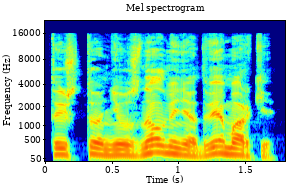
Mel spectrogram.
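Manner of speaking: loud, amazed teasing question. A narrator's reading. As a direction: tease him in amazement. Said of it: "с изумлением спросил Хаук".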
